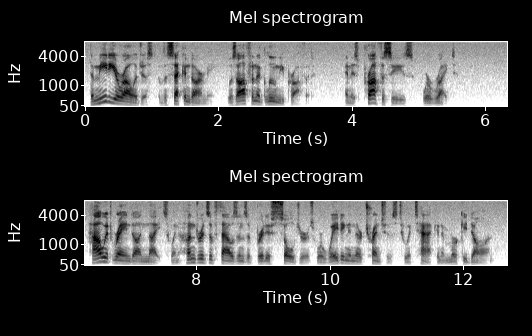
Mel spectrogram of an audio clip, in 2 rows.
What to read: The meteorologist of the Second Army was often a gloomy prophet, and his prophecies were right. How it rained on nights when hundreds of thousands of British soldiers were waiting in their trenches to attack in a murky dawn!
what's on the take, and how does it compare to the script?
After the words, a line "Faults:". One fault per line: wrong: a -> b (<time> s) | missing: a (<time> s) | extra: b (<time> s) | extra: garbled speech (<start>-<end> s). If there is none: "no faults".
The meteorologist of the Second Army was often a gloomy prophet, and his prophecies were right. How it rained on nights when hundreds of thousands of British soldiers were waiting in their trenches to attack in a murky dawn!
Faults:
no faults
